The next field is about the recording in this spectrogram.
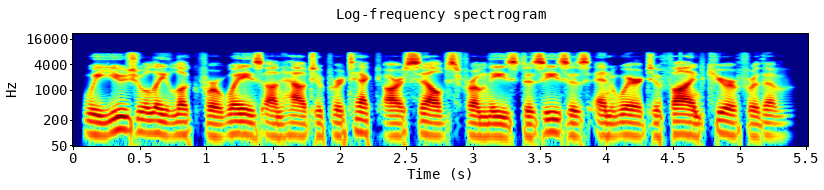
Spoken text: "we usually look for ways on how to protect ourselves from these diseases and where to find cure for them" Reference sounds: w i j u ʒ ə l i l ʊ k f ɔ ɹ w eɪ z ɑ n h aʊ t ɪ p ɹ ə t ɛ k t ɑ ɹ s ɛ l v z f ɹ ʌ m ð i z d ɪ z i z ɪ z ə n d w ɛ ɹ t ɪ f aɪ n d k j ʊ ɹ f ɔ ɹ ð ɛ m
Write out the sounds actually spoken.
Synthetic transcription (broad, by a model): w i j u ʒ ə l i l ʊ k f ɔ ɹ w eɪ z n h aʊ t ɪ p ɹ ə t ɛ k t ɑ ɹ s ɛ l v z f ɹ ʌ m ð i z d ɪ z i z ɪ z ə n d w ɛ ɹ t ɪ f aɪ n d k j ʊ ɹ f ɔ ɹ ð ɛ m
